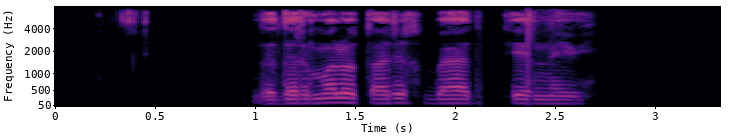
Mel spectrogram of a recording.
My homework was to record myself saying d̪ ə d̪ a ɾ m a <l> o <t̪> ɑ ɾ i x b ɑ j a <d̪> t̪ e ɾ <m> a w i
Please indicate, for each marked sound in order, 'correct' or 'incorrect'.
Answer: correct, correct, correct, incorrect: n

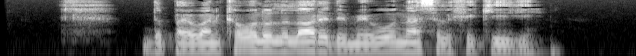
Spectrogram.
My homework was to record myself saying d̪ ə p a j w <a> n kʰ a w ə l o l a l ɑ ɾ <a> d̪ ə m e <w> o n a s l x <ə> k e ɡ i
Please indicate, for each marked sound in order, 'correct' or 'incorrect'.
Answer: correct, incorrect: e, correct, correct

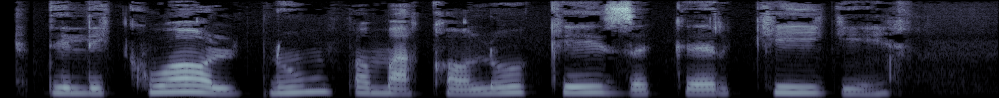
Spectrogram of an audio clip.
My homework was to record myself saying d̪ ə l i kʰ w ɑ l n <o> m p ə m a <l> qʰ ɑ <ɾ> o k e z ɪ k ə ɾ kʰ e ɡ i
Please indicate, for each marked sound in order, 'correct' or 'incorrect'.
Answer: incorrect: u, incorrect: none, incorrect: l

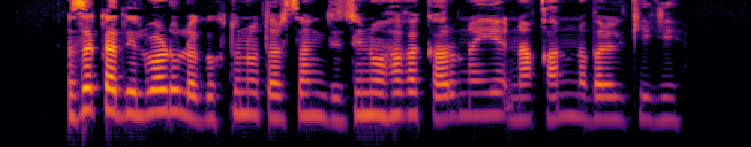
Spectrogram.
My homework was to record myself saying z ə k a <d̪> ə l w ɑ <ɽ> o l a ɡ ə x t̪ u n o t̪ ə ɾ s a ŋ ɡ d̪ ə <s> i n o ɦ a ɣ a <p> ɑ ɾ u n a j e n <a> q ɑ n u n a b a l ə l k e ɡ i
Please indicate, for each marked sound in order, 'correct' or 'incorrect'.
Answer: correct, correct, incorrect: z, incorrect: k, incorrect: ɑ

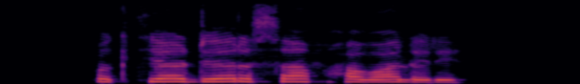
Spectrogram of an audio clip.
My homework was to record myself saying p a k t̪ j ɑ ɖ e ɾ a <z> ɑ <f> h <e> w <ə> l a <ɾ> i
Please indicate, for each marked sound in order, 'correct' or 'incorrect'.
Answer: incorrect: s, correct, incorrect: a, incorrect: ɑ, correct

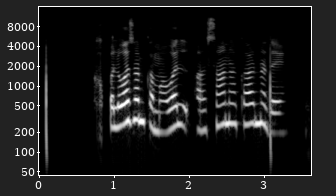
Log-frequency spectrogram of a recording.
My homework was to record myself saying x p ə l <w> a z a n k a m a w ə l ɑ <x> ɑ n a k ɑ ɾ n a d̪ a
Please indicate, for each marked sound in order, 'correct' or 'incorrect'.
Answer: correct, incorrect: s

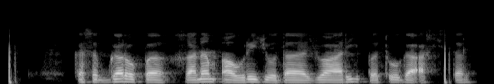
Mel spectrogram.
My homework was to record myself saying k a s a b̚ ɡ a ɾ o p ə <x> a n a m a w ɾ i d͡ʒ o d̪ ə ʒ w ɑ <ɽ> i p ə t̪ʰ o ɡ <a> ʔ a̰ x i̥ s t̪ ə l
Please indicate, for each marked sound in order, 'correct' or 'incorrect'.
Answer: incorrect: ɣ, incorrect: ɾ, correct

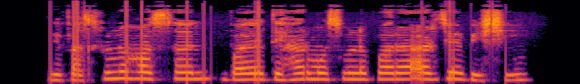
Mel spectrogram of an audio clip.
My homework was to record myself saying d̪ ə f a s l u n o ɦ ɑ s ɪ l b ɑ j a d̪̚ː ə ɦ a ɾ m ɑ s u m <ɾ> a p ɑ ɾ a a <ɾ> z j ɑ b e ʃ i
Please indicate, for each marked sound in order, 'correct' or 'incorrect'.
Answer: incorrect: l, correct

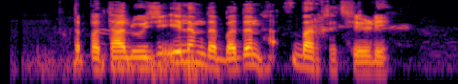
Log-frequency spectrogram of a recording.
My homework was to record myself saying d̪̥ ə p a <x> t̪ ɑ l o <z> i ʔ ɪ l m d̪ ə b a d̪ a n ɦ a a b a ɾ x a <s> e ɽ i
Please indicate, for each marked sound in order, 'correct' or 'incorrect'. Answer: incorrect: none, incorrect: ʒ, incorrect: t͡s

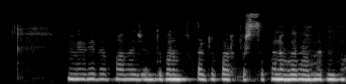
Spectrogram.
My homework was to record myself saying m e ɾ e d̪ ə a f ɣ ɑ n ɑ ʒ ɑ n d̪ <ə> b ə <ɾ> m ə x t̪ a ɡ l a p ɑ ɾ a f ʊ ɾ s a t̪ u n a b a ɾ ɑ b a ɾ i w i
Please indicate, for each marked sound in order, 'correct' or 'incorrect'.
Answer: correct, correct

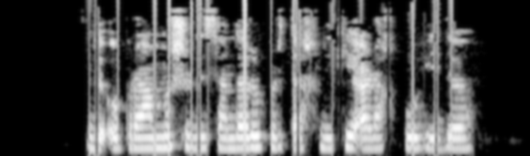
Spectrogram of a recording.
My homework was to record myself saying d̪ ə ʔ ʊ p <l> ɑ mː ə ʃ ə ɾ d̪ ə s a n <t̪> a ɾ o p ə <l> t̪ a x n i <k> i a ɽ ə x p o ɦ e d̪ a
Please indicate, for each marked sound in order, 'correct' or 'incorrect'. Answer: incorrect: ɾ, incorrect: d̪, incorrect: ɾ, correct

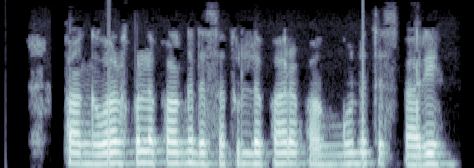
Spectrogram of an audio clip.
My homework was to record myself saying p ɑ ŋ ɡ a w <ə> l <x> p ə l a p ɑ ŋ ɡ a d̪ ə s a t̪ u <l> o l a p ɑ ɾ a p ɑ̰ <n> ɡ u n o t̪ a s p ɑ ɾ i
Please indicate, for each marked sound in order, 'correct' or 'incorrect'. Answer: incorrect: ɑ, correct, correct, incorrect: ŋ

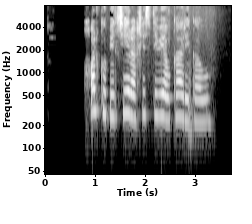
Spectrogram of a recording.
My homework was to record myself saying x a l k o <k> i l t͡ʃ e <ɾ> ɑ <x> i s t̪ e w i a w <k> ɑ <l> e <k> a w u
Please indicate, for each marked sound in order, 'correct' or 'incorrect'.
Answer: incorrect: p, correct, correct, correct, incorrect: ɾ, correct

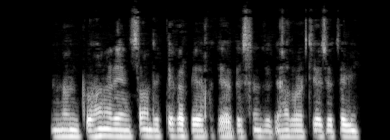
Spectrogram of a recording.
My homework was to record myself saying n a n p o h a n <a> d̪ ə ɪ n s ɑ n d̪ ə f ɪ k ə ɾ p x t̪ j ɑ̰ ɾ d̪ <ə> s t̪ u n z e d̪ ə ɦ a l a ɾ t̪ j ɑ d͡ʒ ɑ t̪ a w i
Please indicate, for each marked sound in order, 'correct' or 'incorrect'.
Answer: correct, correct

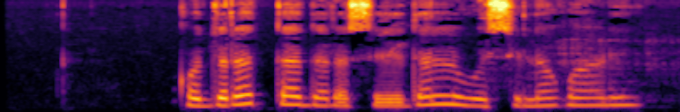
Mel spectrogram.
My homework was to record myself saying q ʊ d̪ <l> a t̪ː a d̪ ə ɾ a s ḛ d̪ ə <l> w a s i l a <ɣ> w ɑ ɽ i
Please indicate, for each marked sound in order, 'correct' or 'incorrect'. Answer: incorrect: ɾ, correct, correct

